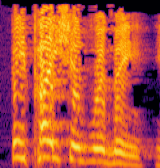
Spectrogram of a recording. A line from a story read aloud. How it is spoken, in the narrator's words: begged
